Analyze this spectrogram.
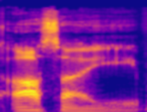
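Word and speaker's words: açaí: I really like what they did with the Blueberry Akai demons. – The what? – The Kakko demons. – It's pronounced Acai, by the way.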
